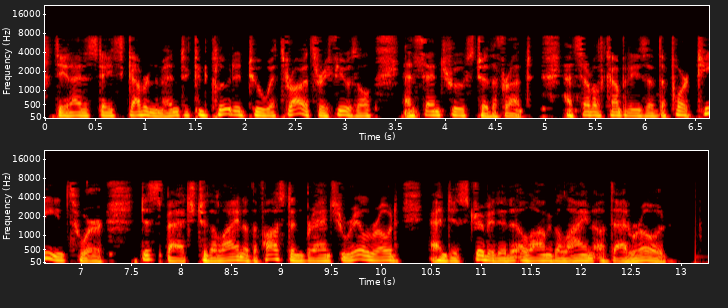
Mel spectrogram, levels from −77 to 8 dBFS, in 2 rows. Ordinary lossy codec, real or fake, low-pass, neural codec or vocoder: MP3, 32 kbps; real; 7.2 kHz; none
